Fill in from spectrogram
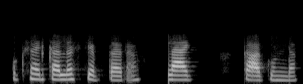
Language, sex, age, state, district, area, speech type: Telugu, female, 18-30, Telangana, Adilabad, urban, conversation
